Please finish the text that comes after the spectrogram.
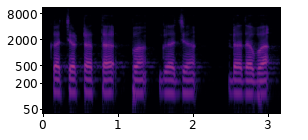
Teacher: ಪ್ರಾಣ ಎಂದರೆ ಉಸಿರು ಎಂದರ್ಥ ಅಲ್ಪ ಎಂದರೆ ಕಡಿಮೆ ಪ್ರಾಣ ಎಂದರೆ ಉಸಿರು ಎಂದರ್ಥ ಕಡಿಮೆ ಉಸಿರಿನಿಂದ ಉಚ್ಚರಿಸಲ್ಪಡುವ ಅಕ್ಷರಗಳಿಗೆ ಅಲ್ಪಪ್ರಾಣ ಎನ್ನುತ್ತಾರೆ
